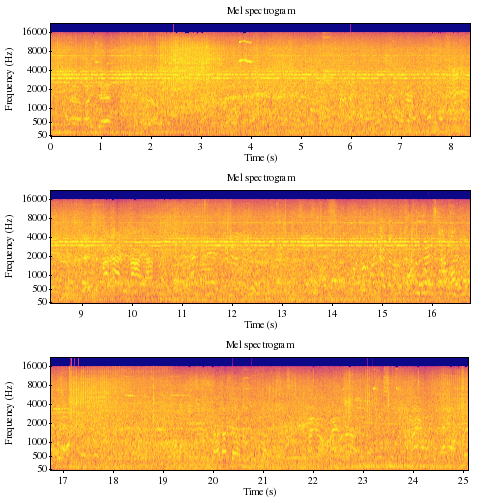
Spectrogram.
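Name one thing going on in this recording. A large crowd of men and women sings together outdoors.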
